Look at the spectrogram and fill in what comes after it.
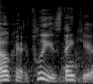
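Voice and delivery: saucy, sassy, cheeky little retort. Answering a promise to make patients wait next time: sassy. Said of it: "that was a very, very sassy, sassy comment".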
